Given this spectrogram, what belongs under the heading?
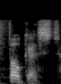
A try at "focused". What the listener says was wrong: Okay, give me that ED ending.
